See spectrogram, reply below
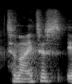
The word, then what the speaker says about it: tinnitus: he's got tinnitus, that everyone calls it tinnitus, that my wife was like, no, tinnitus is, itis means a swelling. So it's tinnitus is technically how to pronounce it.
